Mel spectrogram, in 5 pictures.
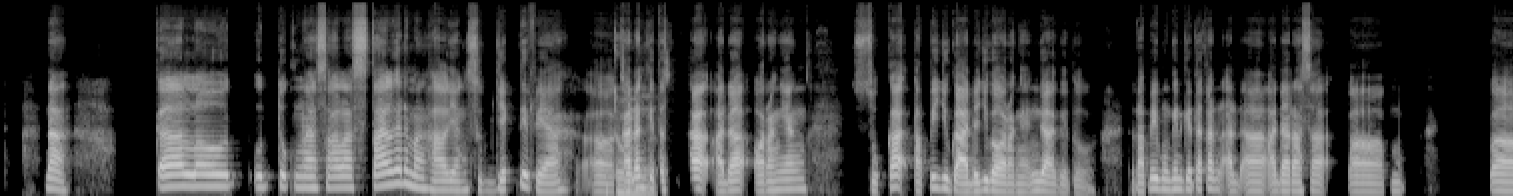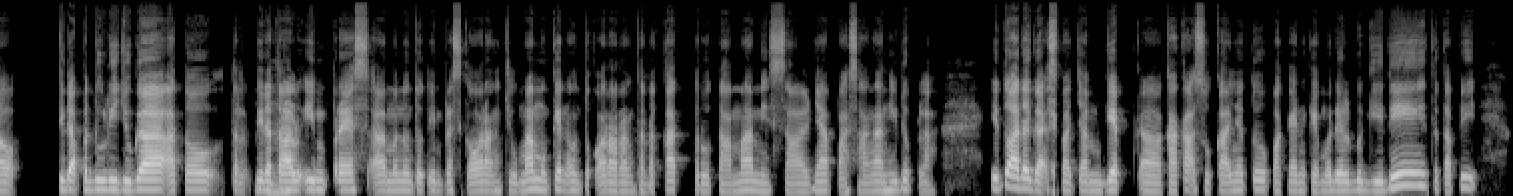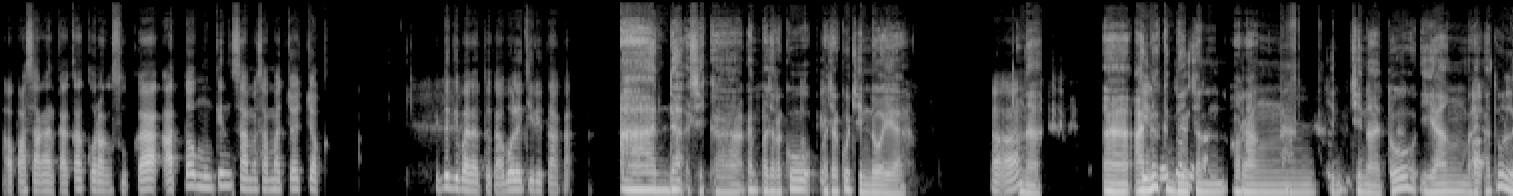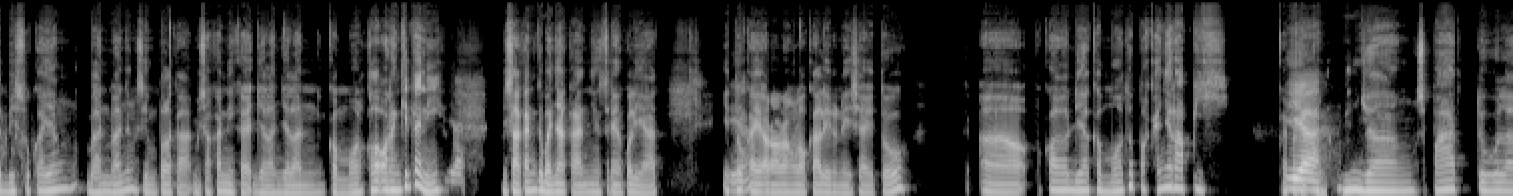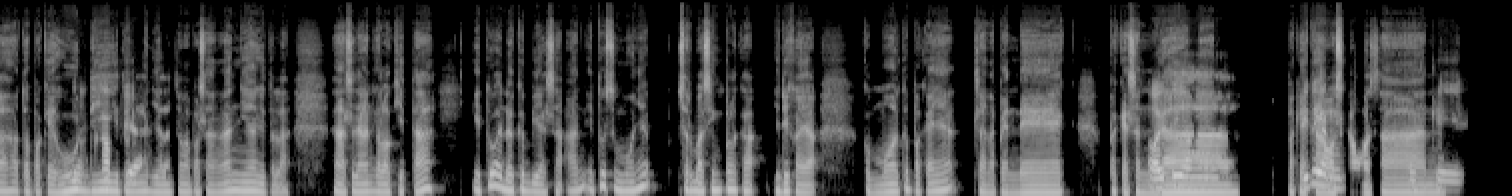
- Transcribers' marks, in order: in English: "style"; in English: "impress"; in English: "impress"; tapping; chuckle; in English: "hoodie"
- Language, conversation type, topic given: Indonesian, podcast, Gaya pakaian seperti apa yang membuat kamu lebih percaya diri?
